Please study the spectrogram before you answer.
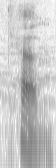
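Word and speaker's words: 剣: They are spelled with different kanji though, but both are pronounced Ken.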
